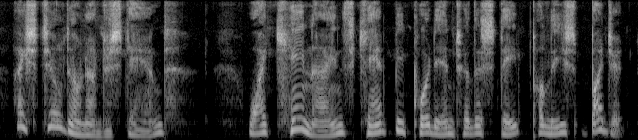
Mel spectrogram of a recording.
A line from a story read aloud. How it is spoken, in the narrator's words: she sighs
